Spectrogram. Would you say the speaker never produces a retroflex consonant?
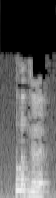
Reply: yes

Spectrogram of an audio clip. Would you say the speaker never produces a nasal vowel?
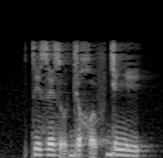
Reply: yes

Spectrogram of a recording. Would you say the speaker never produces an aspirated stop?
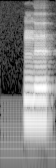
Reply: yes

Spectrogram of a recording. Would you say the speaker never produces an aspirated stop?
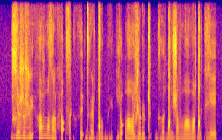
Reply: yes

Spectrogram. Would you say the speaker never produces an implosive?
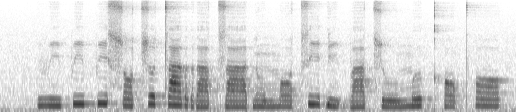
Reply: no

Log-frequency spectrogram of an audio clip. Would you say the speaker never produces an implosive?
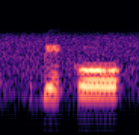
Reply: no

